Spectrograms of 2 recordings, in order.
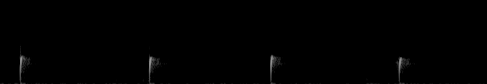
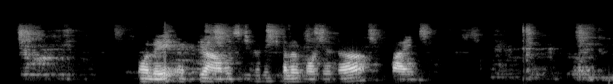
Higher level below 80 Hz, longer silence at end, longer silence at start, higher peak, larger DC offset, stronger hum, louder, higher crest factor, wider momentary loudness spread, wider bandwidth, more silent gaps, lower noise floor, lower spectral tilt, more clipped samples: second, -78 dBFS vs -70 dBFS; first, 0.85 s vs 0.2 s; about the same, 0.2 s vs 0.2 s; second, -20 dBFS vs -2 dBFS; neither; neither; second, -42 LUFS vs -18 LUFS; first, 26 dB vs 18 dB; second, 5 LU vs 18 LU; first, 11 kHz vs 7.4 kHz; neither; first, -78 dBFS vs -53 dBFS; first, -5.5 dB/octave vs -3.5 dB/octave; neither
